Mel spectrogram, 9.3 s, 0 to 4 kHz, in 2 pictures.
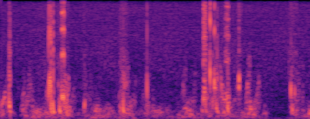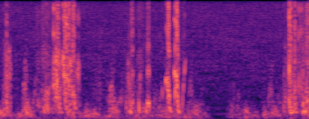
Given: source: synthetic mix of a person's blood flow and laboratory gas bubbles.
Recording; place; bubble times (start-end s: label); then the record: Doppler ultrasound of blood flow; precordium
0.10-0.18 s: bubbles
0.66-1.04 s: bubbles
1.24-1.30 s: bubbles
1.78-1.93 s: bubbles
2.16-2.24 s: bubbles
3.01-3.62 s: bubbles
4.32-4.45 s: bubbles
4.68-4.81 s: bubbles
5.18-5.86 s: bubbles
6.50-6.92 s: bubbles
7.04-7.43 s: bubbles
8.89-9.30 s: bubbles
From the record:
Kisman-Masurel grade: 232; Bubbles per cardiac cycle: several, 3 to 8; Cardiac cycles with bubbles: 50 to 99%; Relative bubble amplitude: moderate (0.250 to 0.450); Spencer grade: 3 (all of the cardiac periods contain showers or single bubble signals, but not dominating or overriding the cardiac motion signals); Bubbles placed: only in the low amplitude regions of the cardiac cycle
